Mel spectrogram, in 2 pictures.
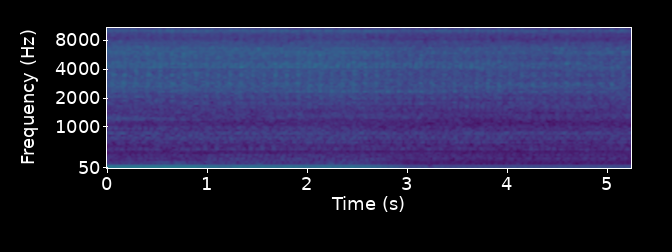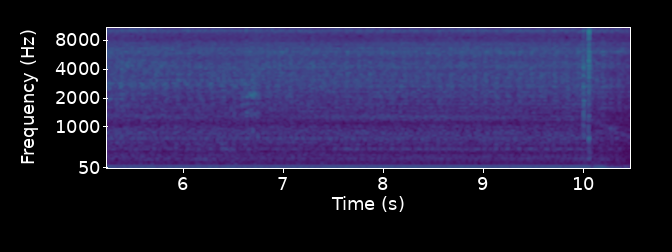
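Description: Warm MGB GT engine running, louder for the first few seconds and then settling to a steady, quieter idle about three seconds in. A short click near the end.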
